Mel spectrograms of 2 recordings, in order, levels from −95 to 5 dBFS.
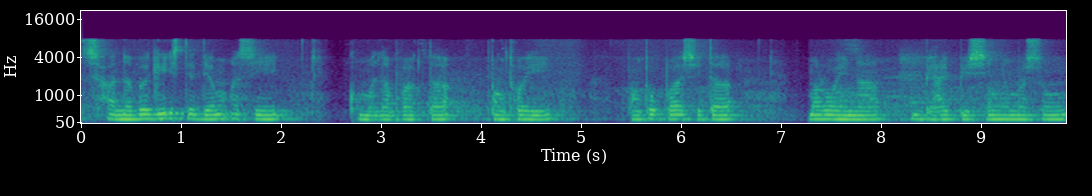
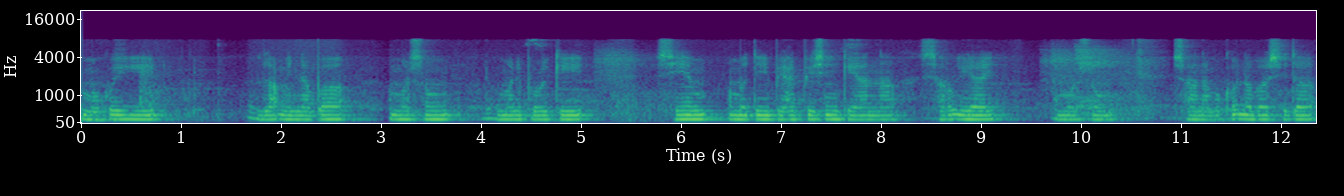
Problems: background sounds at intervals, background conversations at intervals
